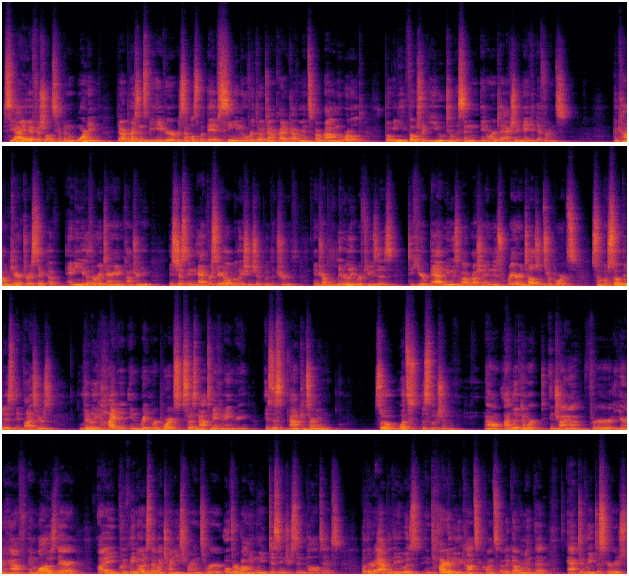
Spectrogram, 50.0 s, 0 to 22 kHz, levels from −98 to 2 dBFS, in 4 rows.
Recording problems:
off-mic speech; far
room echo; noticeable; dies away in 0.5 s

